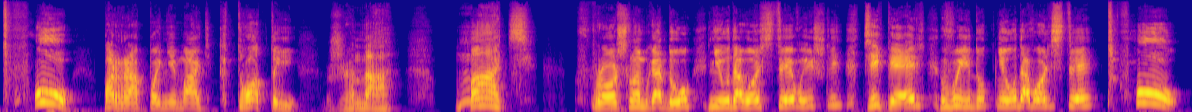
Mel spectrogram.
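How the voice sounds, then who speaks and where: A man reading aloud, voicing a slightly drunk, jealous husband who shouts and berates his young wife in high, strained yells. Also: expressive, very slow, dry recording, studio quality, full character voice. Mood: bellowing. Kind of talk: dramatic audiobook reading.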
